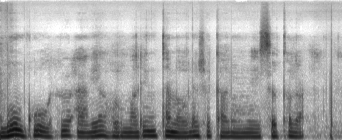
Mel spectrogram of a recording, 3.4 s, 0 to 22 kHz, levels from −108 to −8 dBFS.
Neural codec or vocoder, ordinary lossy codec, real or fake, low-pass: codec, 44.1 kHz, 2.6 kbps, SNAC; none; fake; none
